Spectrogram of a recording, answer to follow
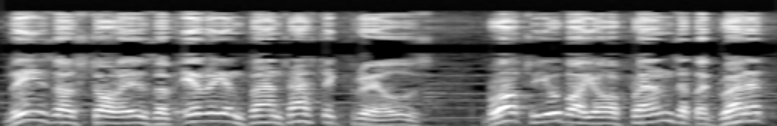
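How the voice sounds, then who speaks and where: A man announcing a 1940s radio show in a grand, dramatic, deliberate scripted style. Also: on the high side, animated, faint music behind, rough recording.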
